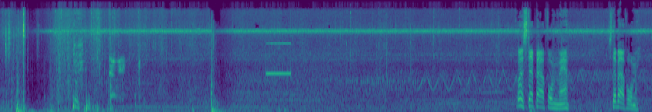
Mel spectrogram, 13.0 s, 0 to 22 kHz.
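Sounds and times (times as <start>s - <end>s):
short electronic beep: 5.3s - 5.8s
police siren yelp: 7.8s - 13.0s.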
